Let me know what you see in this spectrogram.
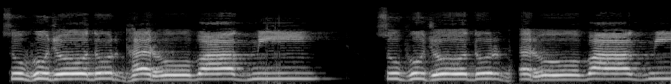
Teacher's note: సుభుజో దుర్ధరో వాగ్నిమి మూడు దీర్ఘాక్షరాలు ఉన్నాయి మూడు పదాల్లో కూడా సుభుజో దుర్ధరో వాగ్నిమి సుభుజో దుర్ధరో వాగ్నిమి ఇలా వినిపించాలి దీర్ఘాలు పూర్తిగా మహేంద్రో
